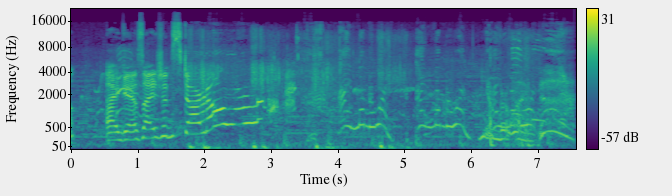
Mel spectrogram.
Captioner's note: happily; laughter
